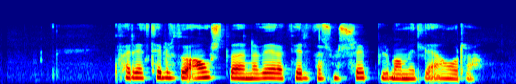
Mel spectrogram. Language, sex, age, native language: Icelandic, female, 40-49, Icelandic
